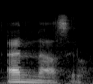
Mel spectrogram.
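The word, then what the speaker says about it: النَّاصِرُ: El Nasiru denir mi? Denmez. Yanlış. En Nasiru.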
